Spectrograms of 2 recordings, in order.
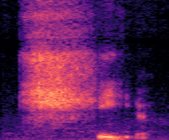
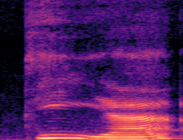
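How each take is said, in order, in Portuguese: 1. A palavra começa com som de ch. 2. A palavra começa com som de t simples. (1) "a gente fala tia" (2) "em vez de falar tia"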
